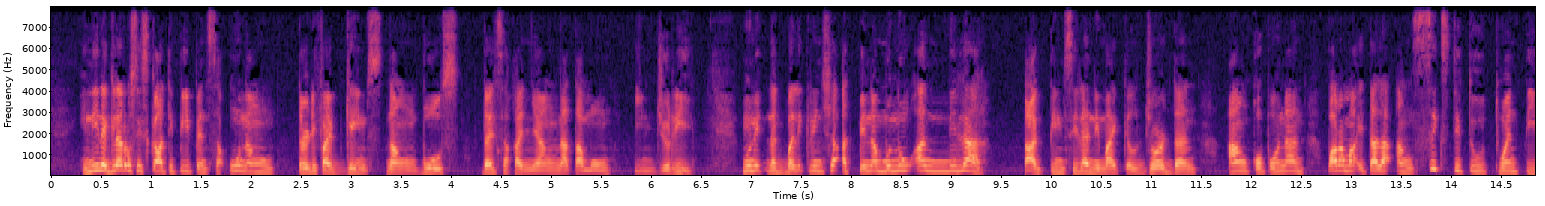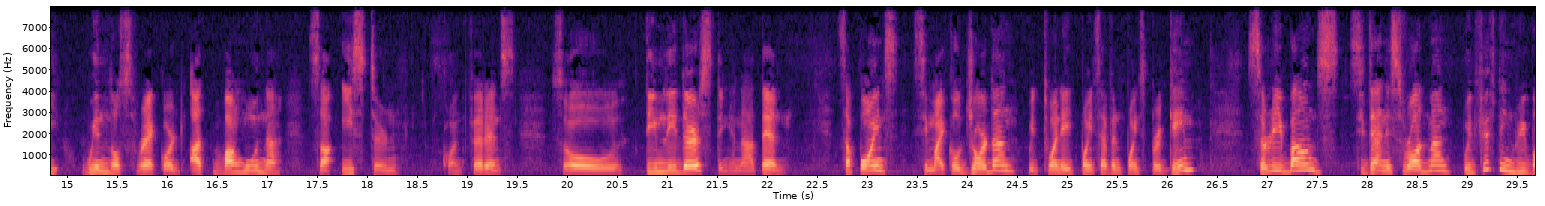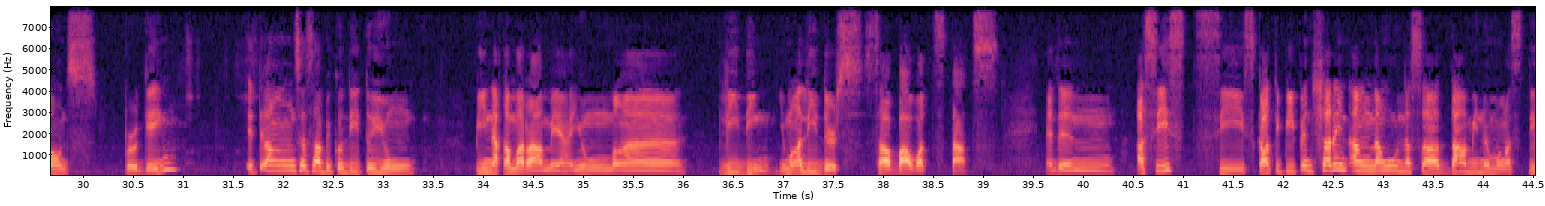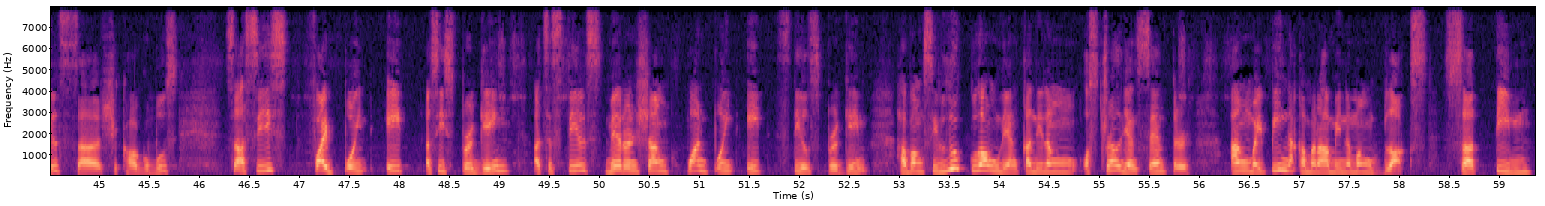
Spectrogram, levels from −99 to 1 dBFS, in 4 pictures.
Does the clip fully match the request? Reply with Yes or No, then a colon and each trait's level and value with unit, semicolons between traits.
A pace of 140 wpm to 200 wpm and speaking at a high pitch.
No: average, 130 wpm; high, 195 Hz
